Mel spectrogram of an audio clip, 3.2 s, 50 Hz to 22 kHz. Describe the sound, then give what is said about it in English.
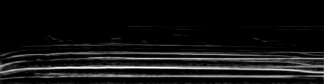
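A chorus of about 250 sled dogs in a fjord howls together, one setting off the next until the whole pack joins, with many long sustained wavering voices layered at different pitches, loud and continuous for several seconds with no one speaking. “And by the end, you get this 250 wolf mega pack that's howling.”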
